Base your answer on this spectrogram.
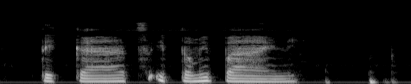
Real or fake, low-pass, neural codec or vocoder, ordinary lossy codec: real; 7.2 kHz; none; MP3, 32 kbps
